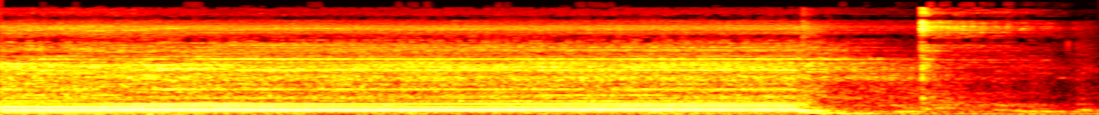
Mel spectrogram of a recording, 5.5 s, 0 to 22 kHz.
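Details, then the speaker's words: Repaired 240V 3hp single-phase 2850 rpm motor, broken end casing fixed, bearings and fan refitted, temporarily wired off a 16A plug, on a wooden bench: even steady hum with bench rattle, then clean spin-down after switch-off; normal motor run. "bit noisy on the wooden bench let's just lift that off there put it down onto the floor"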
